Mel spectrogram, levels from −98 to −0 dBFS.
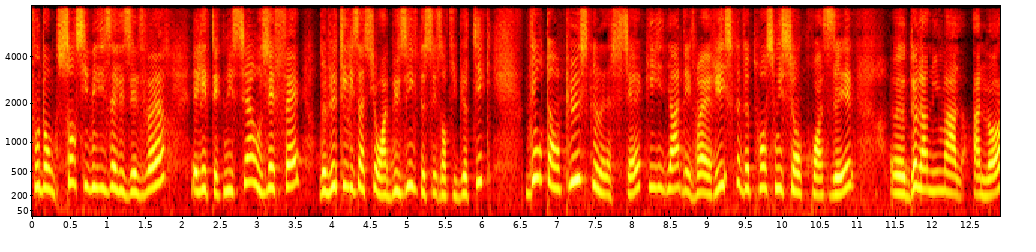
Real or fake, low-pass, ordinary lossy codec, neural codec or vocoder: fake; none; none; codec, 16 kHz, 1 kbps, FunCodec, trained on Chinese and English, 50 frames a second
